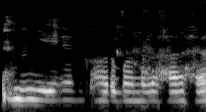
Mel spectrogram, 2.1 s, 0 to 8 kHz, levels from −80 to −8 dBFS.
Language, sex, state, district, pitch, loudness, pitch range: Hindi, female, Bihar, Gaya, 210 Hz, -26 LUFS, 205-220 Hz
